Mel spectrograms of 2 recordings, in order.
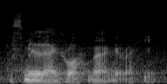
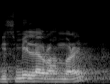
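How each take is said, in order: First: It is said softly, under the breath. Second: It is said loudly and clearly aloud.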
